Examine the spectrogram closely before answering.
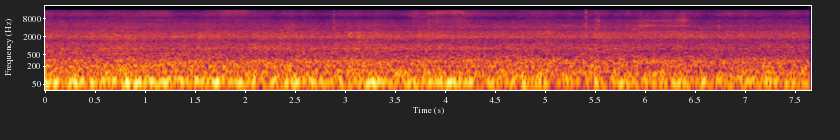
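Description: Steady low rumble of riding a city bicycle on asphalt: wind buffeting the microphone over the hum of the tyres rolling.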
